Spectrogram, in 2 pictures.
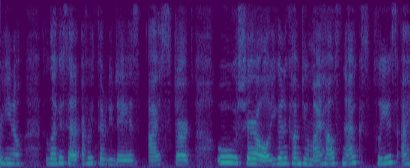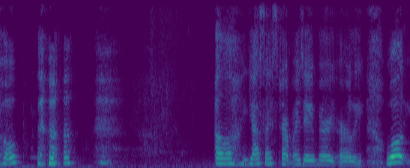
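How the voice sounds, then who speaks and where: A fairly high-pitched woman in her mid-thirties talks to viewers on a live stream from her home. She is upbeat and chatty and uses plenty of "um" and "like." It sounds like a webcam or phone mic in a casual setting. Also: a little mellow. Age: 30s. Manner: upbeat, chatty, many fillers like "um" and "like". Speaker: stroke survivor hosting a live stream. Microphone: webcam or phone on a live video.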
